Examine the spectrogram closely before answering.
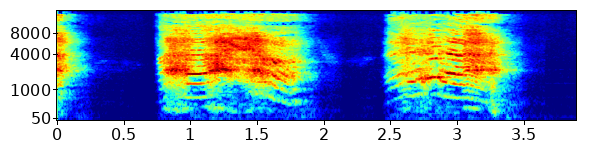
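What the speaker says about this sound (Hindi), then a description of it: "अब ये पलटने के लिए रोएगी।" A baby girl trying to roll over cries in two strained, high bursts separated by short silences, close and fairly loud.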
